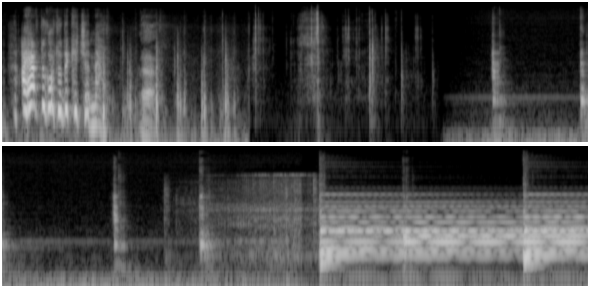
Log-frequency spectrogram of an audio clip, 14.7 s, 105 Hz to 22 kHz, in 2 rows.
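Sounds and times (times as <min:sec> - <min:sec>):
speech: 0:00.1 - 0:02.0
low hum: 0:05.6 - 0:11.2
clock ticking: 0:06.0 - 0:10.3
clock striking six o'clock with a ringing chime: 0:09.8 - 0:14.6.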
